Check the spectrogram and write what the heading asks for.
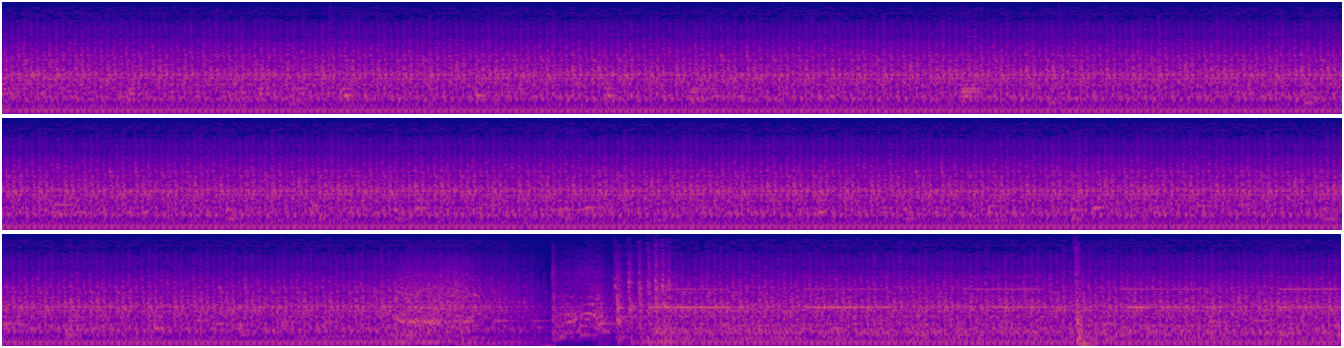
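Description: Small motor of a DIY model construction vehicle running steadily with a constant whine over a low hum, briefly cutting out about sixteen seconds in and then running on.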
